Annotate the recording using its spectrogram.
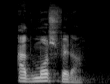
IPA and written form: að̞ˈmos.fe.ɾa (atmósfera)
